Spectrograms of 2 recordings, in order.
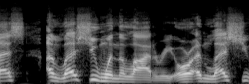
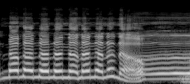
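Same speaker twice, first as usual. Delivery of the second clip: mock frantic refusal; 12 semitones higher than usual. Storyteller mocks his own refusal to the salesman, squeaky and high. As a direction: rattle off the no's in a squeaky panic. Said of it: "I said".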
